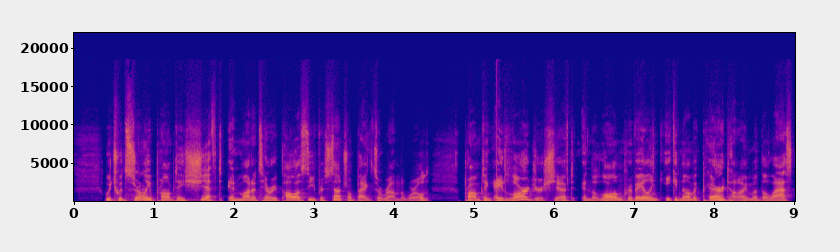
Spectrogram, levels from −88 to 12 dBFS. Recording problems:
none

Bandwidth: 18.5 kHz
